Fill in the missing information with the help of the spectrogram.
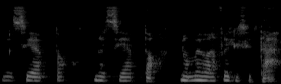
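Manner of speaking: hushed sceptical inner voice; quiet inner voice. Shown as a demonstration. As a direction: say it under your breath like a hidden thought. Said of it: "Y aquí abajo estás".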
